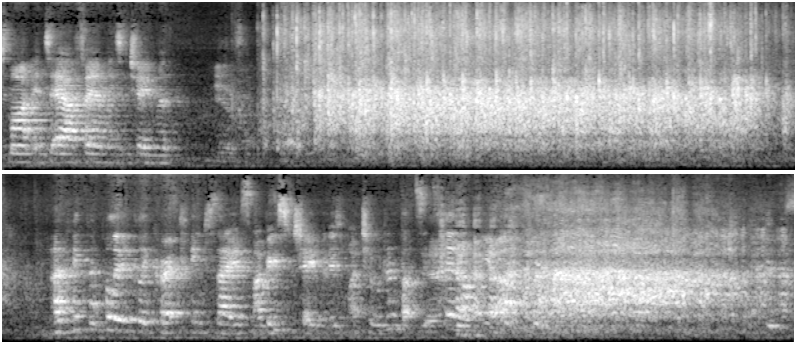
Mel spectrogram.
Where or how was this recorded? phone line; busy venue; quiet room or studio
busy venue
